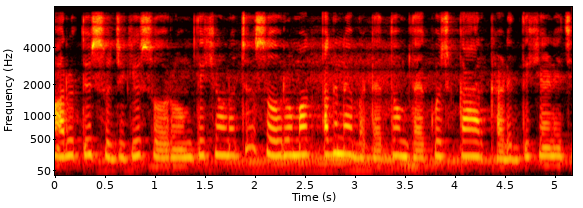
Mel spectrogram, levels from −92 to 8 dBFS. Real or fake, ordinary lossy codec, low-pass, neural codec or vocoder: real; none; 7.2 kHz; none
